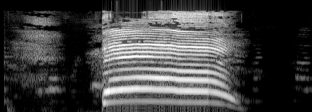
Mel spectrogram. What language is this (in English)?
Georgian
